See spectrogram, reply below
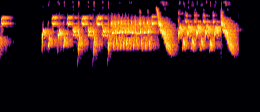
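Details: European goldfinch song labelled Tadmait, from Algeria: about four seconds of fast, high twittering with buzzy trilled notes and quick downward slurs, phrases packed closely together, no other sounds.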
